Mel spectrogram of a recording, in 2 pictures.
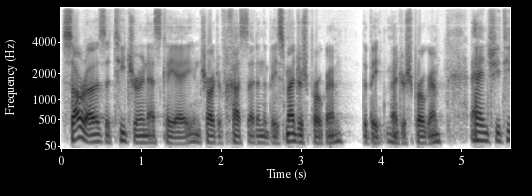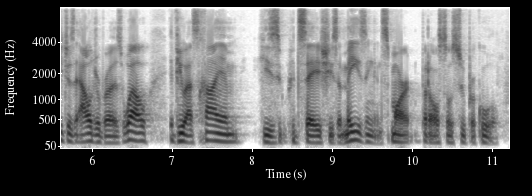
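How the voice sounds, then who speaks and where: Male podcast host, deep-ish voice, eager and chatty. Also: fairly quick, vocal fry. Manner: enthusiastic, repeats words and restarts often. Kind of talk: casual interview chat.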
